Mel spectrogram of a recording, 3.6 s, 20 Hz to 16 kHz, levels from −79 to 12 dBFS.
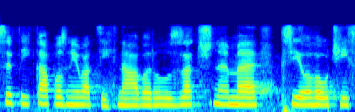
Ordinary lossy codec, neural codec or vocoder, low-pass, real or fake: AAC, 48 kbps; codec, 16 kHz, 1 kbps, X-Codec, HuBERT features, trained on LibriSpeech; 7.2 kHz; fake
